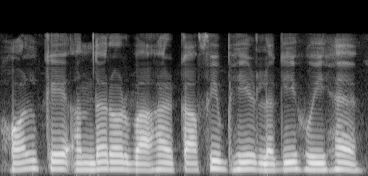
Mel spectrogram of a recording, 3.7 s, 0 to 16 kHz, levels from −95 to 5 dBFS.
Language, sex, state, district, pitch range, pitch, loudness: Hindi, male, Assam, Kamrup Metropolitan, 140-150 Hz, 145 Hz, -12 LUFS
